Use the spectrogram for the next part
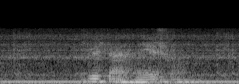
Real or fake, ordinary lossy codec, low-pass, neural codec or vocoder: real; none; 5.4 kHz; none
